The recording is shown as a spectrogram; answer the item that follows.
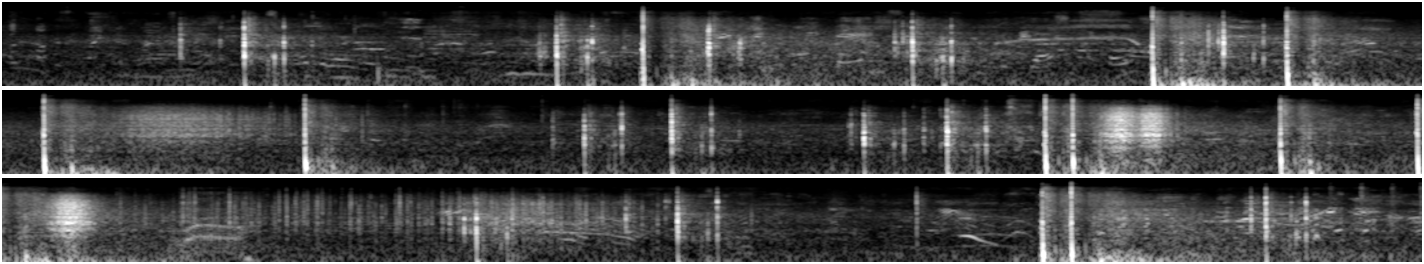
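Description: Aerial fireworks shells bursting overhead in a long series of booms and sharp bangs, sometimes several in quick succession, with the loudest clusters about nine, nineteen and twenty-two seconds in.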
